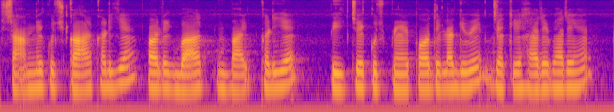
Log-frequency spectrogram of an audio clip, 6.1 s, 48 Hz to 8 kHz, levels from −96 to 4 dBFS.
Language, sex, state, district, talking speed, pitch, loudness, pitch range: Hindi, male, Goa, North and South Goa, 205 wpm, 150 Hz, -21 LUFS, 145-155 Hz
